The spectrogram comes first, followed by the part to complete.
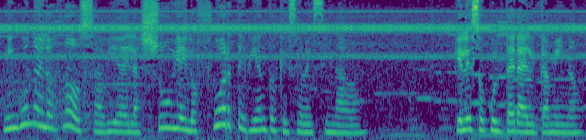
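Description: A woman with an Argentine accent narrating a radio drama in a measured, suspenseful storytelling manner. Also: a little high, background noise. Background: music.

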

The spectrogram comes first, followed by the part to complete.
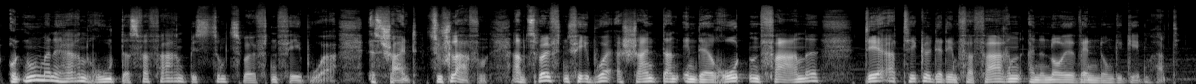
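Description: An actor playing an indignant, incisive lawyer in a radio drama, making a formal, emphatic plea to the judges. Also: male voice, mid-range voice, lively intonation, normal speed. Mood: grave, insistent. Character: male trial lawyer, indignant and incisive, arguing before judges. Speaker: lawyer in court.

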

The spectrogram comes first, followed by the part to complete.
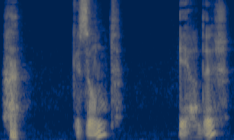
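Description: Indecisive boss, radio drama, husky, very lively intonation, hesitant, stammering, exasperated. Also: male voice, very deep voice, very slow, full character voice. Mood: musing, muttering. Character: flustered, indecisive male company director, pondering his engagement. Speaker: actor. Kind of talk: radio play acting.

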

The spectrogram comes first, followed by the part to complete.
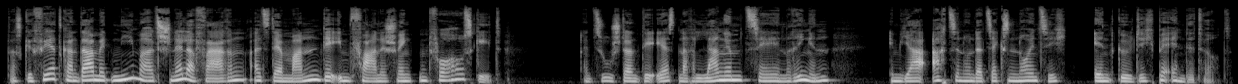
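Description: A woman's voice: sits low, moderate pace. A woman reading scripted historical documentary narration in a factual, composed manner.

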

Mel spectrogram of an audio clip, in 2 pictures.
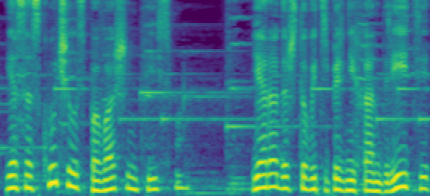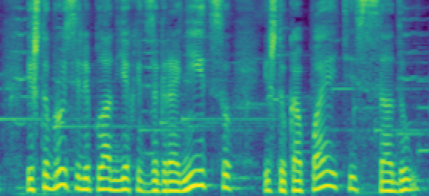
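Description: An actress playing an affectionate, teasing, wistful woman of the theatre reading her letters aloud in an intimate, expressive radio drama style. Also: sits low, normal speed, close to an everyday voice. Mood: tender, eager. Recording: music behind the voice.

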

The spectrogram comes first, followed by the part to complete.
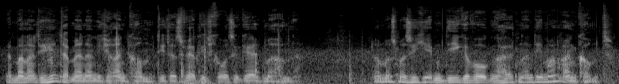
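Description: An actor playing a world-weary, dryly ironic narrator in a Berlin crime radio drama. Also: male voice, low voice, animated, quick pace, vocal fry, background noise. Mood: weary, cynical. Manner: dry, ironic.

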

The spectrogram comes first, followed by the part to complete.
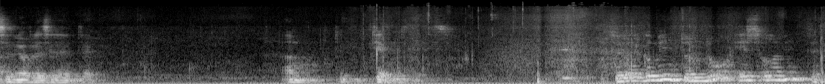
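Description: Slow, mellow older man lecturing in a hall. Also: lowish voice, slight background noise. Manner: measured, emphatic, pausing between short phrases. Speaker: peace researcher giving a lecture. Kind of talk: public lecture. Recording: echoey hall, speaker far from mic.

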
